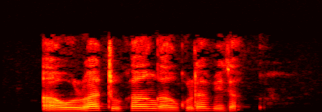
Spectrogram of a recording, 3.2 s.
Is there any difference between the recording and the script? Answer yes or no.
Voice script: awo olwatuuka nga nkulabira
no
